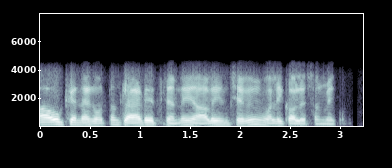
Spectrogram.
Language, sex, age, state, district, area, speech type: Telugu, male, 45-60, Telangana, Peddapalli, urban, conversation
